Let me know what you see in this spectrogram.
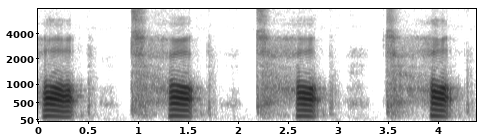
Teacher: you're just pushing out some air and then you're turning on the voicing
